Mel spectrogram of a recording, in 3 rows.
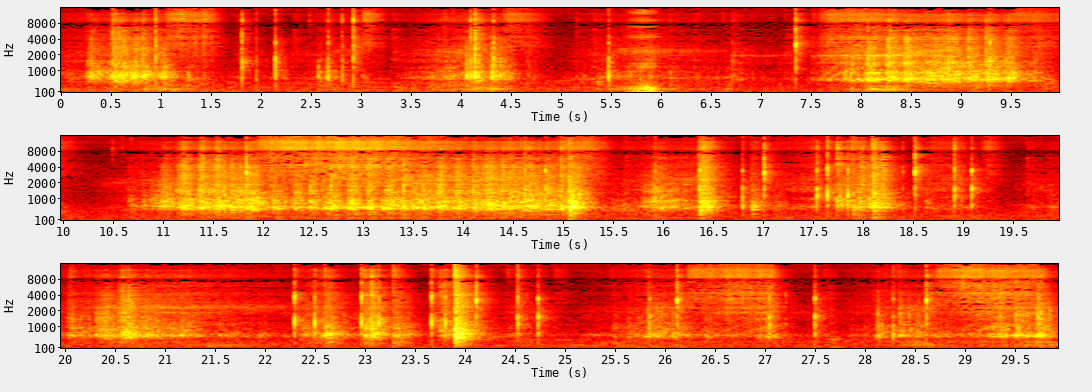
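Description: Toy 360° rotating RC stunt car's small electric drive motors and gearboxes whirring in repeated stop-start bursts as it drives, spins and flips, with one longer steady run in the middle. Scattered clicks and knocks come from the car's body and wheels hitting the hard floor.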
